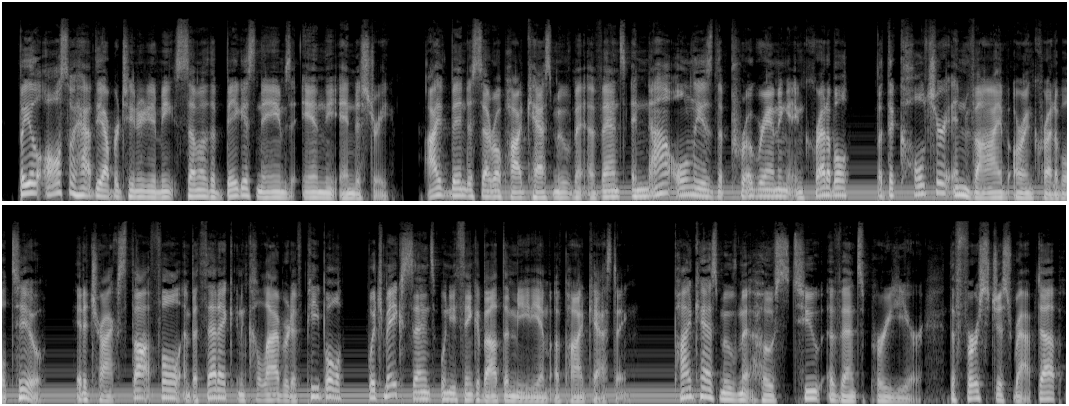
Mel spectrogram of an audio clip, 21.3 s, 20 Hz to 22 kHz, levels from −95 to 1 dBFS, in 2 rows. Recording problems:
electrical hum; noticeable; from 5 to 18 s; 50 Hz, 20 dB below the speech

